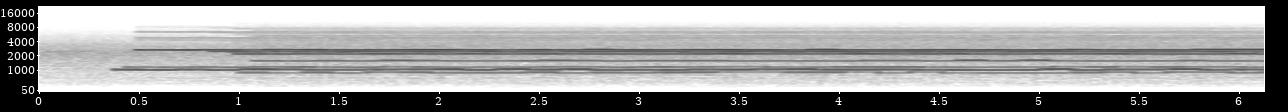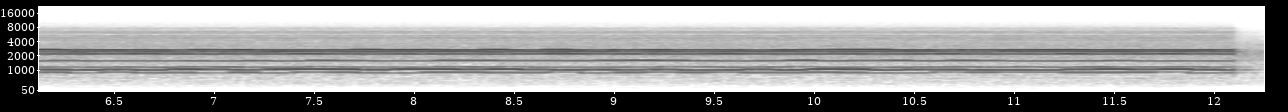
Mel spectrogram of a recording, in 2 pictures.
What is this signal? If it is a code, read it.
FT8 (several signals at once), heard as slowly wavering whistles, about 6.25 baud, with radio static and room echo.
